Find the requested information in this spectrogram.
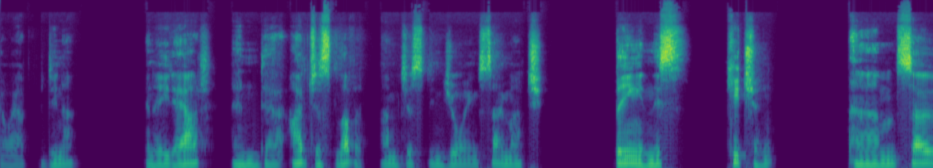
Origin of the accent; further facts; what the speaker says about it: Sydney, New South Wales, Australia; also born or lived in Bronte; I grew up in Bondi and I hung out at Bondi Beach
